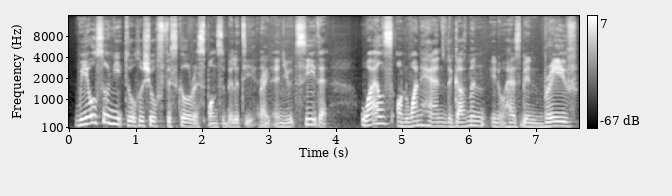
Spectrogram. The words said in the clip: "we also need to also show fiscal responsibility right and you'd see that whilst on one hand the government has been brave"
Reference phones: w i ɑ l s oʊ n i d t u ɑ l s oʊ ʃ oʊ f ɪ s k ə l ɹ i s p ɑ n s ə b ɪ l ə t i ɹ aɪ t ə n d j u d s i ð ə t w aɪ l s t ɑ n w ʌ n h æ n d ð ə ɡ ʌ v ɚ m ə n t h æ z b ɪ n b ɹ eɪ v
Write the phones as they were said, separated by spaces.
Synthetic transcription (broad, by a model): w i ɑ l s oʊ n i d t u ɑ l s oʊ ʃ oʊ f ɪ s k ə l ɹ i s p ɑ n s ə b ɪ l ə t i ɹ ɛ ə n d j u d s i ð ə t w aɪ l s ɑ n w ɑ n h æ n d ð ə ɡ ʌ v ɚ m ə n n h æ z b ɪ n b ɹ eɪ v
